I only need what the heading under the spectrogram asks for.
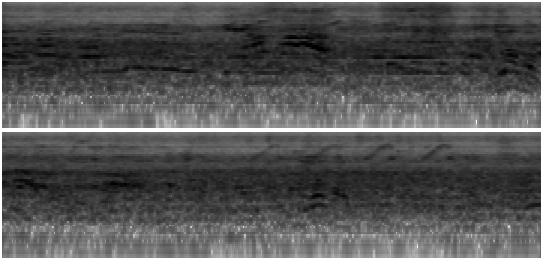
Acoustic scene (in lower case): park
